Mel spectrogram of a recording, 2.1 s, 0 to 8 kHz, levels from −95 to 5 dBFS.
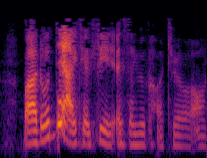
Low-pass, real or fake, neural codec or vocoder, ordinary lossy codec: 7.2 kHz; fake; codec, 24 kHz, 3 kbps, HILCodec; MP3, 24 kbps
